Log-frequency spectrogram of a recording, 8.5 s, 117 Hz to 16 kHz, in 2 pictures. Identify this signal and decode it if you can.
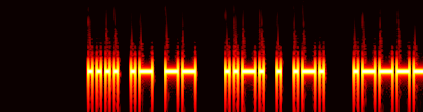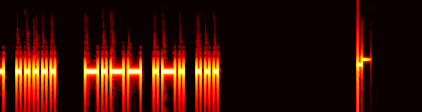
Morse code, heard as a keyed tone, about 28 wpm, 700 Hz. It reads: HAM FER 15 YRS
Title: Practice QSO - Exchange 3 - More Info - 28wpm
